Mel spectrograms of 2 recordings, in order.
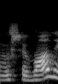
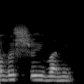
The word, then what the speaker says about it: вишиваний: тигровий ринковий тому що ринок виразний вишиваний не вишиваний а вишиваний також часто плутають ці слова наголос в цьому слові корисний не на ний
